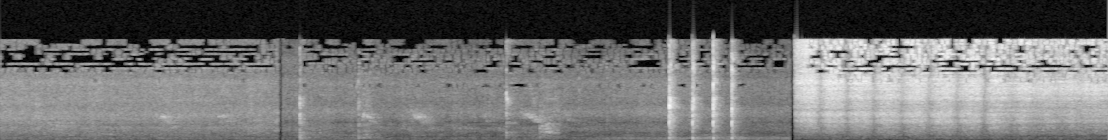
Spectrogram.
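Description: A few quick sharp clicks about five seconds in, then a sudden loud hiss of steam from the pot of rice and peas steaming on the stove, pulsing slightly as it goes.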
